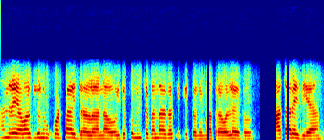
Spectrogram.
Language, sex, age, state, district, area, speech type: Kannada, female, 30-45, Karnataka, Bellary, rural, conversation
